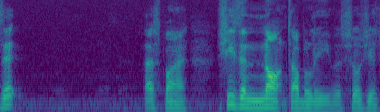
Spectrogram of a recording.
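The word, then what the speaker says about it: Nantes: She's a knot, I believe, associate. She's a knot. Not not it's it's spelled N- A N N A N T E S. But it's not.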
